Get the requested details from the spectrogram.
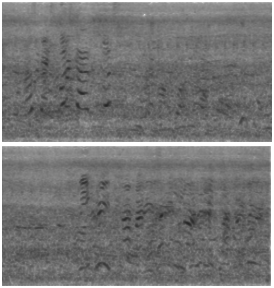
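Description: Children shout and squeal nearby.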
